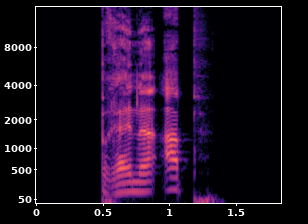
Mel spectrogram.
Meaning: inflection of abbrennen: 1. first-person singular present 2. first/third-person singular subjunctive I 3. singular imperative
- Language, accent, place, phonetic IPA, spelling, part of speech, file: German, Germany, Berlin, [ˌbʁɛnə ˈap], brenne ab, verb, De-brenne ab.ogg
